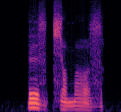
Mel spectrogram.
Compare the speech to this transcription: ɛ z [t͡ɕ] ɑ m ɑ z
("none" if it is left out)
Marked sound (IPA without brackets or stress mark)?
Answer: t͡ɕ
